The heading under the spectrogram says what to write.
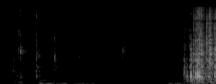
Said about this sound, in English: But I would love to pull one more angel card for you and just like see what you get here. Then I will end it off and send it to you, okay? All right, so let me get one more card. Let me do a shuffle. All right.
